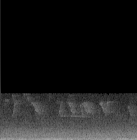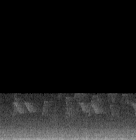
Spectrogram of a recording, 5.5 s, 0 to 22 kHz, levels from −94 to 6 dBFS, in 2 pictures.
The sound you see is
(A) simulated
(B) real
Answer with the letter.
B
